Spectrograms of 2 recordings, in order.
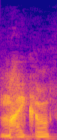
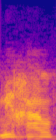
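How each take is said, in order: First: The name has its English pronunciation. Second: The name has its Hebrew pronunciation. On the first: "it's called" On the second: "this is the Hebrew pronunciation"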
